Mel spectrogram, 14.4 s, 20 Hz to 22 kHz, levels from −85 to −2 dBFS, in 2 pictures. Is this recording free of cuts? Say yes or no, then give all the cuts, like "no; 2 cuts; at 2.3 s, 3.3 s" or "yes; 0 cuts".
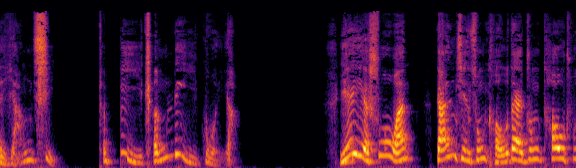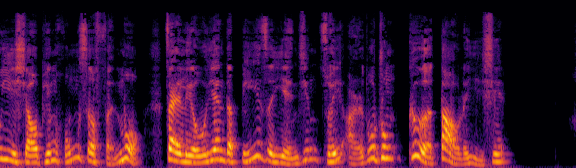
yes; 0 cuts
